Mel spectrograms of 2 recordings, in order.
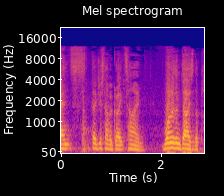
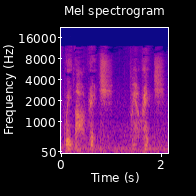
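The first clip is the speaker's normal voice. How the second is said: hushed, whispered awe; awed whisper; 16 dB quieter than usual. Acted. Friends finding a huge pile of gold, awed whisper. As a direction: whisper it in greedy wonder.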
